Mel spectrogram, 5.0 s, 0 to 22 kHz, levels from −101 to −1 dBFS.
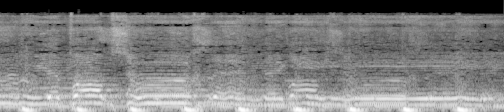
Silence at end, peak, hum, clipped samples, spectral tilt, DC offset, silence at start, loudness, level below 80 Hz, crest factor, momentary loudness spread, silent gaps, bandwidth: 0 s; 0 dBFS; none; under 0.1%; -6.5 dB/octave; under 0.1%; 0 s; -13 LUFS; -14 dBFS; 12 dB; 3 LU; none; 14.5 kHz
